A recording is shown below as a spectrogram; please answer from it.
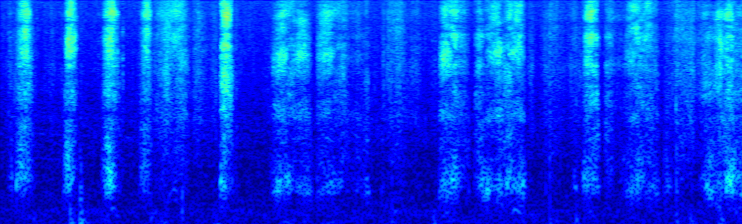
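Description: A fingertip or small tool traces and scratches along the printed Babolat lettering on a black padded nylon tennis racket cover. Soft, dry scratching strokes come in repeated short bursts, with a mid-range rasp and airy high hiss over faint low bumps. The sound stays quiet and close throughout.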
